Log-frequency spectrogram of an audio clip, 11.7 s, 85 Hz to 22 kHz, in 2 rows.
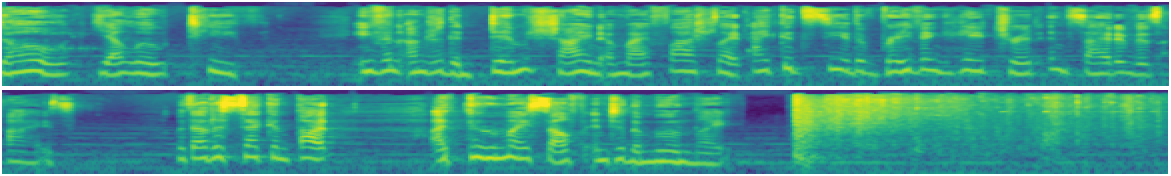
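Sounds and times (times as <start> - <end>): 
speech: 0.0 - 9.6
glass shattering: 9.8 - 11.6.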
